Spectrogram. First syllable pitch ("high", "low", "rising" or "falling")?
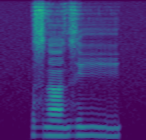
low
